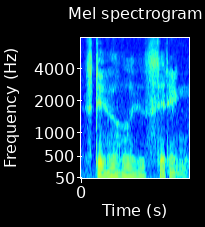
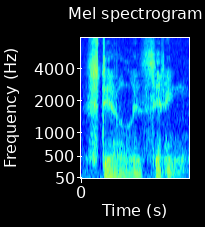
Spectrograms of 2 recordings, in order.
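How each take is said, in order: Both takes have the same delivery.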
